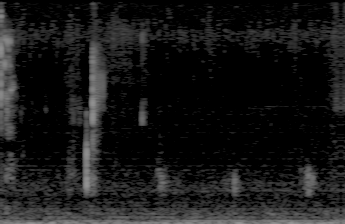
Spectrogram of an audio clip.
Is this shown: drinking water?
yes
